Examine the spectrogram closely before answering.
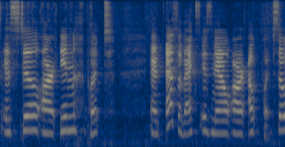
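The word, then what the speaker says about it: f(x): So this thing is pronounced f of x. Now f of x and y are really the same thing.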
